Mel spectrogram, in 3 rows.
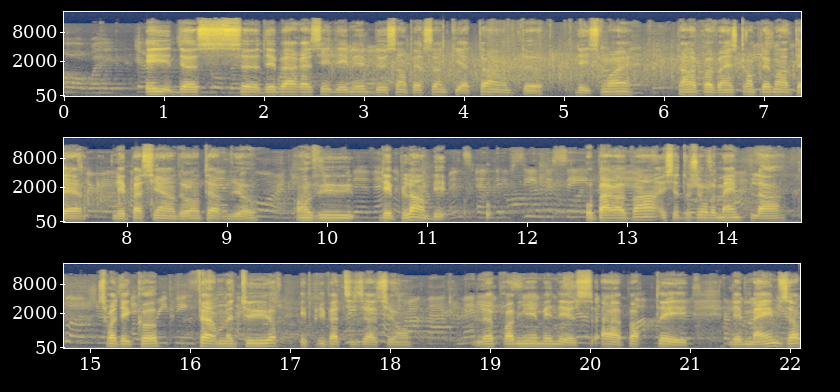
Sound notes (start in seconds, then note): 7.9 applause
